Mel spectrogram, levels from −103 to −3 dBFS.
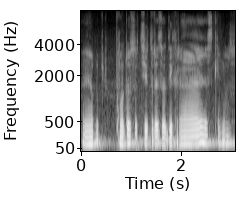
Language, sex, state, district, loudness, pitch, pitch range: Hindi, male, Haryana, Charkhi Dadri, -17 LUFS, 115 Hz, 105-125 Hz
